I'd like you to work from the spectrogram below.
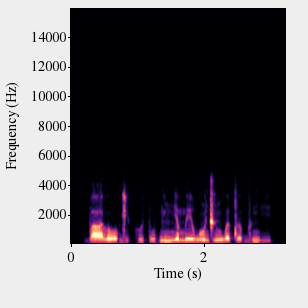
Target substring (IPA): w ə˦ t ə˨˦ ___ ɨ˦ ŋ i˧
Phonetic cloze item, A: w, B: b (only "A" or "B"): B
